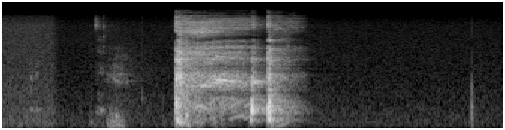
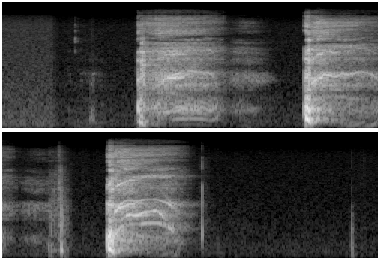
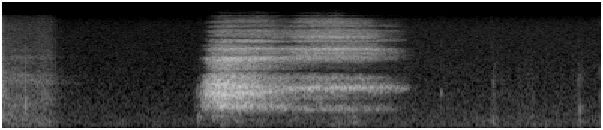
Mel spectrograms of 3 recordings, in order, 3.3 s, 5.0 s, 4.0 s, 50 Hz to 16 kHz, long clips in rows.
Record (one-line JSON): {"cough_length": "3.3 s", "cough_amplitude": 13356, "cough_signal_mean_std_ratio": 0.29, "three_cough_length": "5.0 s", "three_cough_amplitude": 21534, "three_cough_signal_mean_std_ratio": 0.34, "exhalation_length": "4.0 s", "exhalation_amplitude": 4105, "exhalation_signal_mean_std_ratio": 0.43, "survey_phase": "beta (2021-08-13 to 2022-03-07)", "age": "45-64", "gender": "Female", "wearing_mask": "No", "symptom_none": true, "smoker_status": "Never smoked", "respiratory_condition_asthma": false, "respiratory_condition_other": false, "recruitment_source": "Test and Trace", "submission_delay": "0 days", "covid_test_result": "Negative", "covid_test_method": "ePCR"}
